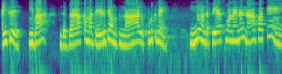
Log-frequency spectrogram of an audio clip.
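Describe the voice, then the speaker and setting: A woman's voice: very high voice, a little fast, bright, forceful tone, no echo. A woman acting a feisty, protective village housewife in a drama, blunt and chatty. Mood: indignant.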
